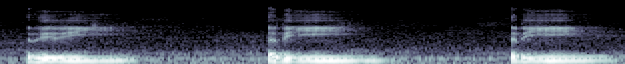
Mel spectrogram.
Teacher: Baik, berikutnya kita masuk ke huruf ro ya. Huruf ro keadaan kasrah harus dibaca tipis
